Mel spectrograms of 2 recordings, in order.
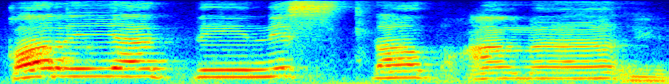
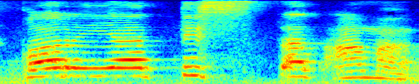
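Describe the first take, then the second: First: An 'in' sound links the two words together. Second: The words join with no 'in' sound between. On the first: The speaker calls it right. "kalau kita ngerti dalam hukum tajwidnya" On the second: The speaker calls it wrong. "Kalau orang nggak ngerti dia baca"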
